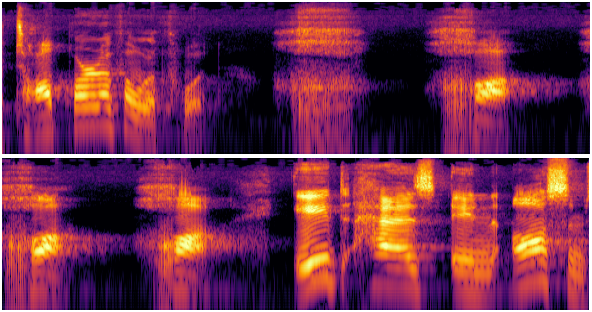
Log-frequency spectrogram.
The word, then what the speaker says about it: خ: We can have the combination of K and H to produce the sound Kha by pressing the top part of our throat like a scratching sound.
